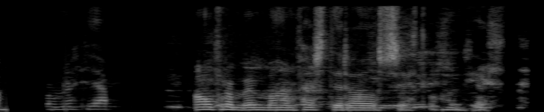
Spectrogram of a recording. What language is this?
Icelandic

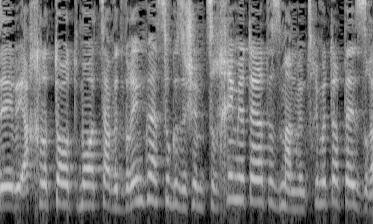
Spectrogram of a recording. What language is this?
Hebrew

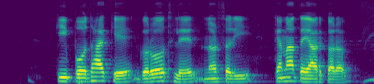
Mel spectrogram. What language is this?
Maithili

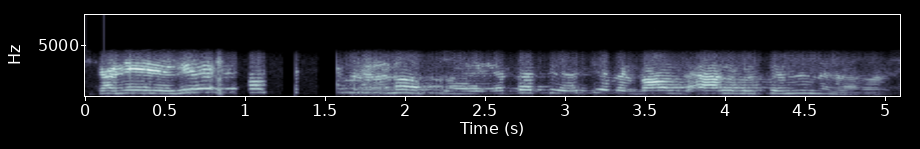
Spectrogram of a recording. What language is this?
Maithili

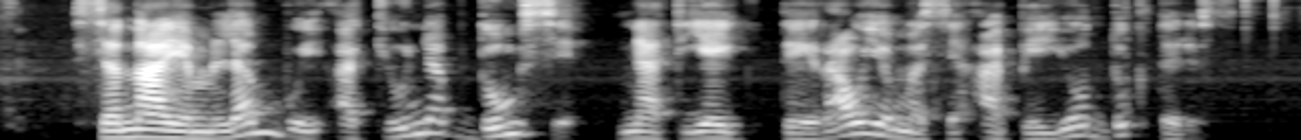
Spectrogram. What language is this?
Lithuanian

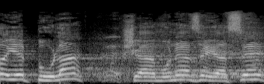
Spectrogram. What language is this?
Hebrew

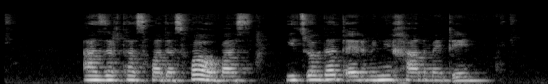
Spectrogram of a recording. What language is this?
Georgian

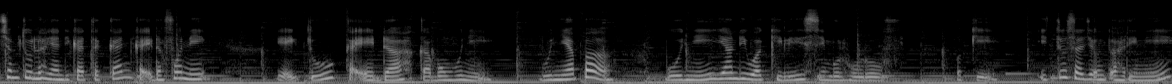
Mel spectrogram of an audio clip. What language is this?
Malay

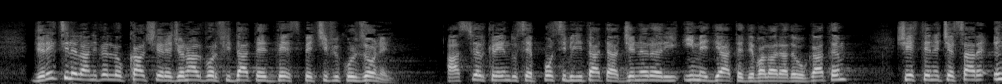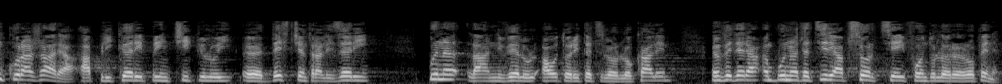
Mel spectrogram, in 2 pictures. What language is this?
Romanian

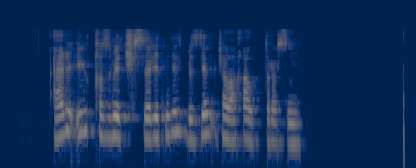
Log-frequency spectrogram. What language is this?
Kazakh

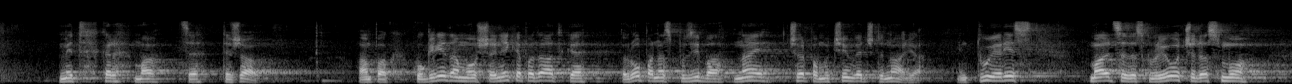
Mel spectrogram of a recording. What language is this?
Slovenian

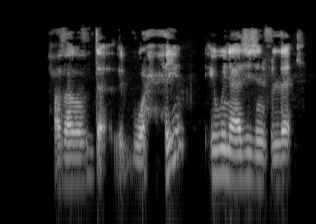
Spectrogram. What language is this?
Kabyle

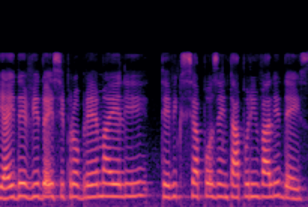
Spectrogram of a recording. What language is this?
Portuguese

